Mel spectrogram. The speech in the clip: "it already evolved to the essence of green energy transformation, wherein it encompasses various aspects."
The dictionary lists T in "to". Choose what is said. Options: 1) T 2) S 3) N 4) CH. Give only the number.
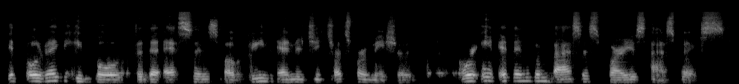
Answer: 1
